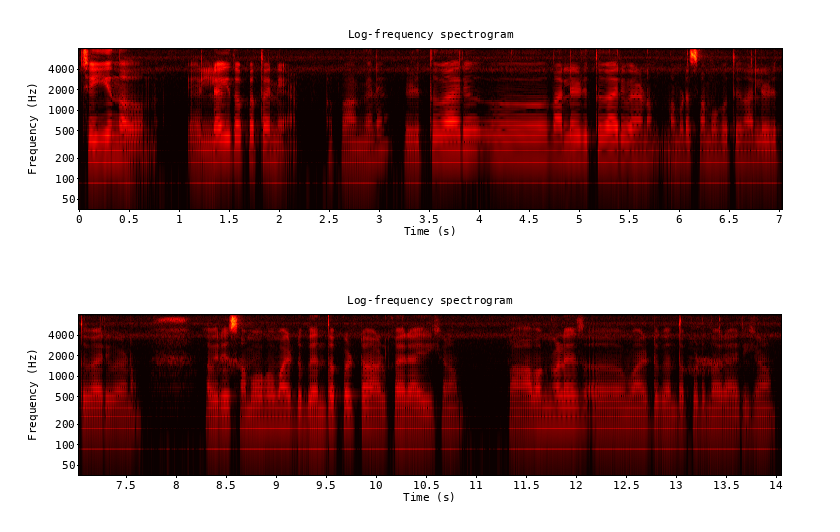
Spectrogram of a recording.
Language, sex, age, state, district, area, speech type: Malayalam, female, 45-60, Kerala, Palakkad, rural, spontaneous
